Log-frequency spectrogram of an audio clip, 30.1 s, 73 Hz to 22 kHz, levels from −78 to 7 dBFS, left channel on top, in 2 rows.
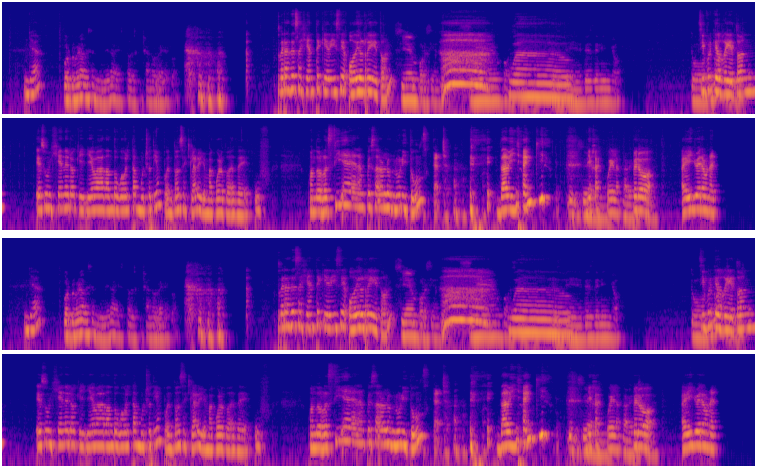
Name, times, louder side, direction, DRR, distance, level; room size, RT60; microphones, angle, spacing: voice 1, 0.4-0.8 5.5-7.8 8.8-9.8 10.1-11.5 14.0-15.1 15.7-20.4 21.2-24.0 24.4-24.5 24.9-26.0 26.3-27.4 27.7-28.0 28.6-29.3, left 1 dB, 35° left, 1.4 m, -23 dB
voice 2, 1.2-4.5 7.9-8.9 9.3-12.4 13.8-14.8 23.9-24.4 26.4-28.1, left 1 dB, ahead, 4.3 m, -30 dB
10.5 x 8.2 x 2.4 m
head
